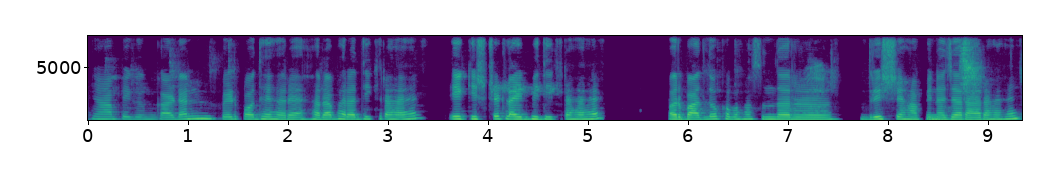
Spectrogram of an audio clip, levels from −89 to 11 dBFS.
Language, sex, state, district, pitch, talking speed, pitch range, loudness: Hindi, female, Chhattisgarh, Rajnandgaon, 210 Hz, 185 wpm, 200-220 Hz, -22 LUFS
